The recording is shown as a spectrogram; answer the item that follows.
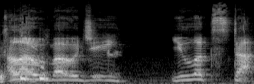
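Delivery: tiny little creature voice, drawn out. From the other side of a small hole, someone speaks to a stuck character; small voice. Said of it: "you hear a small voice".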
